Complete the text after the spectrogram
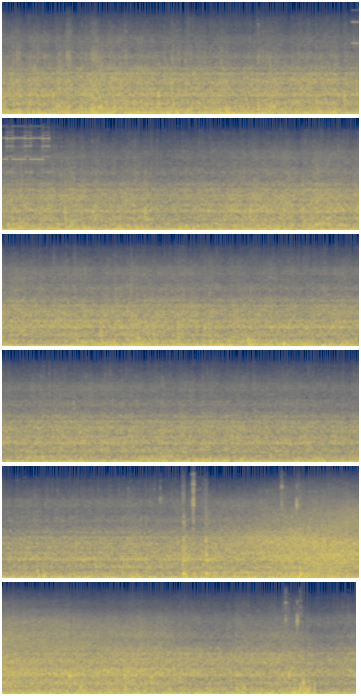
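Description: Wind roars steadily against the microphone outdoors.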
